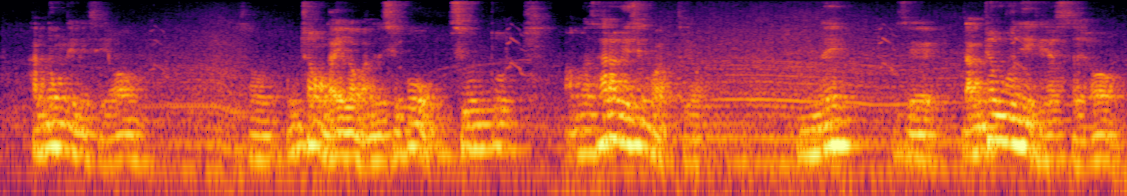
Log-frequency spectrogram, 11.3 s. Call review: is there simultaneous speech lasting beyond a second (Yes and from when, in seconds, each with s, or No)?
No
